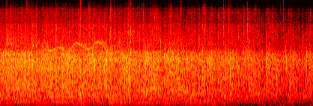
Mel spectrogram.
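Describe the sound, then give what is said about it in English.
A steady round of applause from an audience, dense crackling clapping that holds strong throughout and eases slightly toward the end, with no speech over it. “Ladies and gentlemen, let's all stand and give a nice round of applause.”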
